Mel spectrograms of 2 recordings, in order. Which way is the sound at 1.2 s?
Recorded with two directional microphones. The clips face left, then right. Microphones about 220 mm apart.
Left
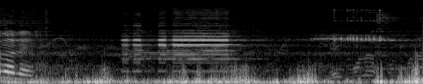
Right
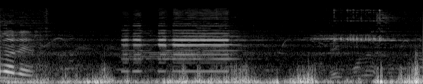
40° right (ahead or behind).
